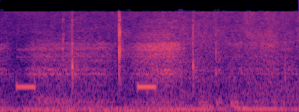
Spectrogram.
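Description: Touch-tone phone keys beeping as a number is dialed to call the police, a few short separate tones over a low room hum, with no speech.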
